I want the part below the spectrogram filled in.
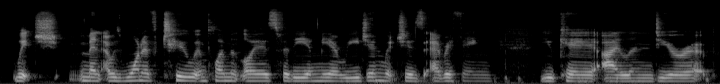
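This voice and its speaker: A woman in her thirties with a Yorkshire accent, chatting as an interview guest about her career, self-deprecating and quick to laugh. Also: lowish voice. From Yorkshire, England. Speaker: guest, employment lawyer. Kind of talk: casual interview chat.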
